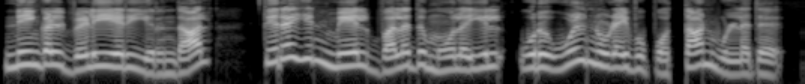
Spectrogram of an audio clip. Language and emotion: Tamil, neutral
